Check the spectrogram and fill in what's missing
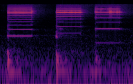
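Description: Homemade penny organ built with coins and an Arduino sounds three clear electronic beeping notes in a short sequence, each held briefly with gaps between, close and alone.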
